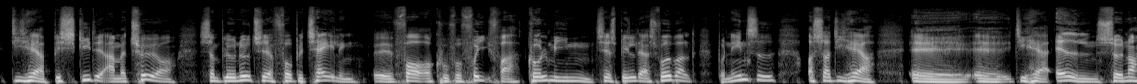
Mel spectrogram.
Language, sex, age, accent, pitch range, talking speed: Danish, male, 40-59, native, 140-180 Hz, 195 wpm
